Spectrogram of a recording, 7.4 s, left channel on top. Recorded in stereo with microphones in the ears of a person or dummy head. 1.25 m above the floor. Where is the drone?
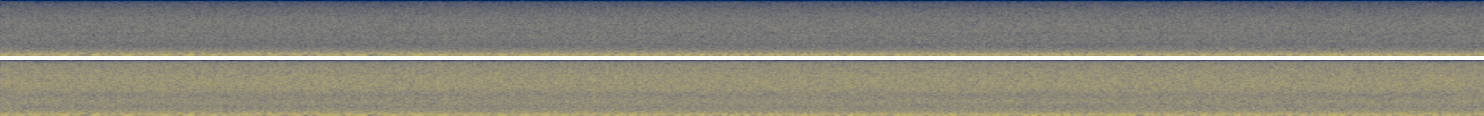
55° right (ahead or behind).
